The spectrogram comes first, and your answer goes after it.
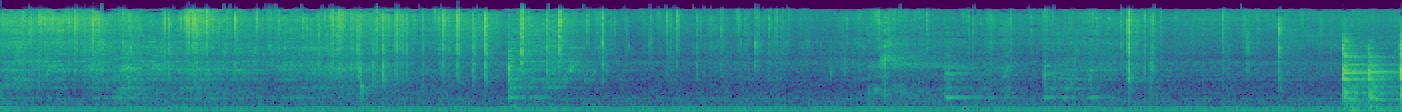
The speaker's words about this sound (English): Okay, now flip the egg over, almost ready to plate them.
